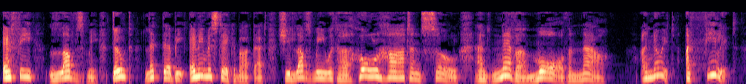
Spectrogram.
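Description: A man voicing a distressed, reserved man in his thirties who speaks in sharp, jerky outbursts. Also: on the high side, big pitch swings, normal speed, slightly rough, lo-fi sound, pitched above the performer's own voice. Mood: earnest.

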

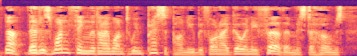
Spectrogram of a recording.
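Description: A man voicing a distressed, reserved man in his thirties who speaks in sharp, jerky outbursts. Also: on the high side, lively intonation, racing, slightly rough, muffled recording, pitched above the performer's own voice. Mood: earnest.

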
